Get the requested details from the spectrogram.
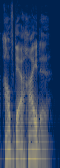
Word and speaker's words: Aufderheide: And then I also am reading a book by Patricia Aufderheide, which I think is a German name, Aufderheide, which means in the meadow, but anyway, you have to pronounce it the English way.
